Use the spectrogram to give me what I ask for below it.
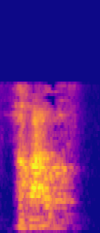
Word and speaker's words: Shavuot: Because I pronounce these B's and he pronounces these V's. So how do they say it? – Shavuot.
